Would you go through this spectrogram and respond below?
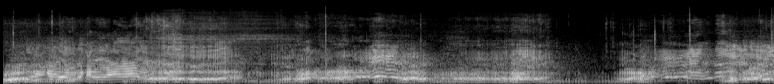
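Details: Wild male lions fighting over territory: harsh, rolling snarls and roars with throaty, wavering growls, loud and nearly continuous, dipping briefly twice.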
